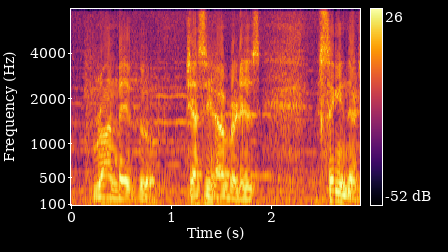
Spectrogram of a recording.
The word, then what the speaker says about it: rendezvous: It's spelled Rondayvoo. Rendezvous.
